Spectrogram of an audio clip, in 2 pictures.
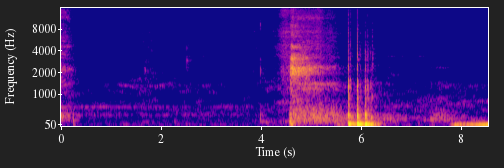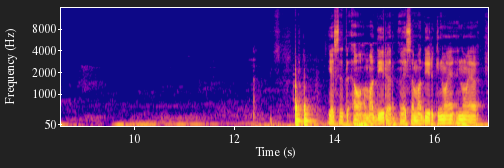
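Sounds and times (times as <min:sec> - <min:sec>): sharp knocks on wood: 0:05.7 - 0:06.4, 0:13.2 - 0:13.7.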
